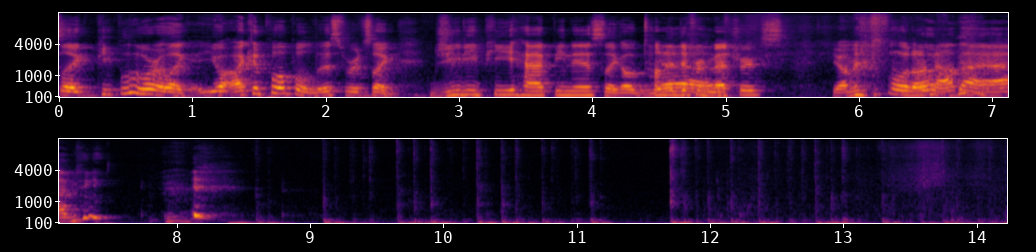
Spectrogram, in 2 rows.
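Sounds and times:
speech: 0.0 - 8.3
typing on a computer keyboard: 8.6 - 13.4.

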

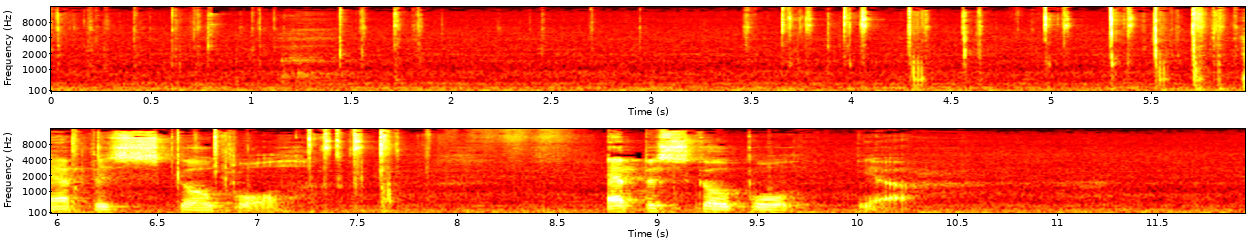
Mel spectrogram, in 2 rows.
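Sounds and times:
typing on a computer keyboard: 0.0 - 2.0, 3.5 - 7.8
low steady hum: 0.0 - 11.9
speech: 6.0 - 7.4, 8.8 - 10.4.

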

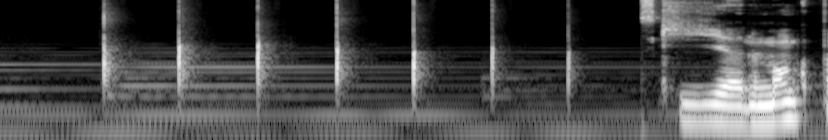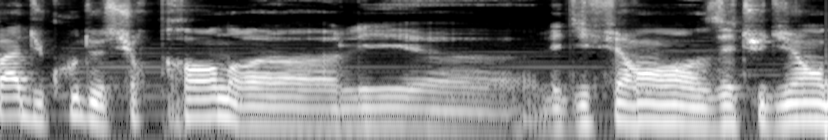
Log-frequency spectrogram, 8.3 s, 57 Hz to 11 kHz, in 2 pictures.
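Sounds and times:
slow handclaps in a room: 0.5 - 3.0
speech: 3.3 - 8.2.

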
